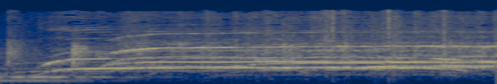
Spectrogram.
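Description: Electric guitar with distortion and delay. A low sustained note stops about half a second in, and a high note is bent upward and held, its delay repeats layering staggered copies of the rising pitch.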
